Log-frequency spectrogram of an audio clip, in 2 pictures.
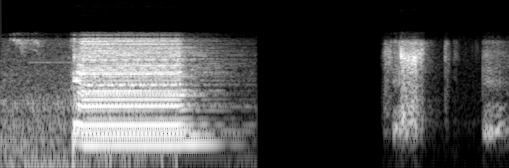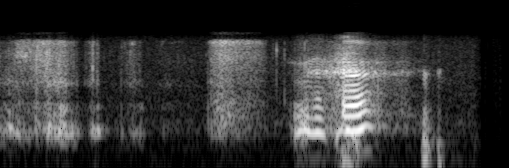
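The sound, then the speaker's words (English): One loud, steady car horn honk lasting about a second, followed after a short pause by voices talking. “This is the horn I would like to put on it.”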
